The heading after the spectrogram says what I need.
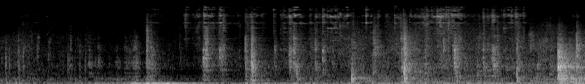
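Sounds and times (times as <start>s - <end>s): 
keys jangling and clinking in a lock: 1.3s - 5.7s.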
